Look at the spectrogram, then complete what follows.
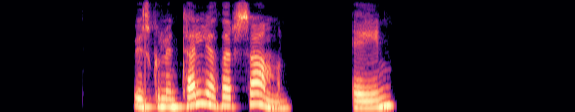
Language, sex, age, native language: Icelandic, female, 40-49, Icelandic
